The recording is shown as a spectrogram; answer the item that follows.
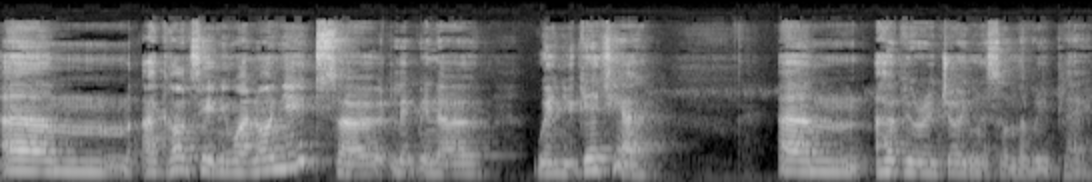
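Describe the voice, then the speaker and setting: Fairly slow speech from a woman amid audible room echo. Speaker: art teacher. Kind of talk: live stream talk. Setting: live video stream. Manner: hesitant, many fillers.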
